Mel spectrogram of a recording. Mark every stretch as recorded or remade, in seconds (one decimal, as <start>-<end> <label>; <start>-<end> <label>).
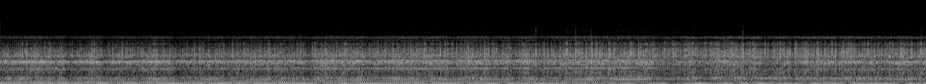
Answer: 0.0-6.7 recorded; 6.7-7.3 remade; 7.3-9.3 recorded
